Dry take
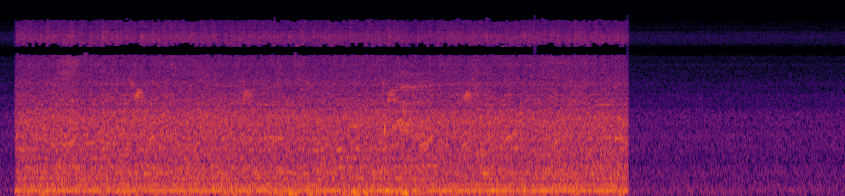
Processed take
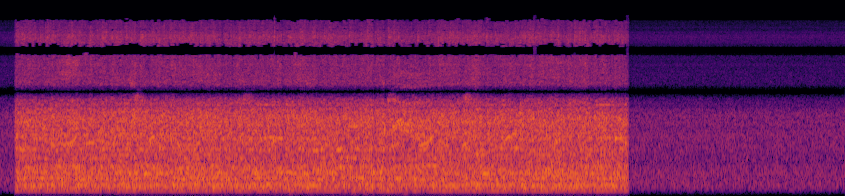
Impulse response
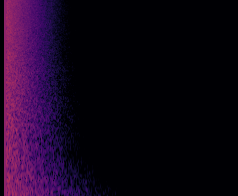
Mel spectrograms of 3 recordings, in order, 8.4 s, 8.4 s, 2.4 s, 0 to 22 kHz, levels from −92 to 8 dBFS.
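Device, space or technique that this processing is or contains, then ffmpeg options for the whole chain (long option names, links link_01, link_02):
PA system with an anti-feedback notch: -af "highpass=frequency=200:width=0.5412,highpass=frequency=200:width=1.3066,asuperstop=centerf=3200:order=4:qfactor=2.3,alimiter=limit=-21.5dB:level=0:latency=1:release=88,volume=8.5dB"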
